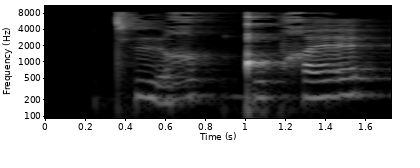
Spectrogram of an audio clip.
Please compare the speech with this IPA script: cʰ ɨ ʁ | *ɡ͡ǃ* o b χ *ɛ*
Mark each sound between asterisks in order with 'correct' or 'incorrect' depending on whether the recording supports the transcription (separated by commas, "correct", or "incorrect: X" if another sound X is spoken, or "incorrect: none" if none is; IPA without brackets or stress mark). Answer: correct, correct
